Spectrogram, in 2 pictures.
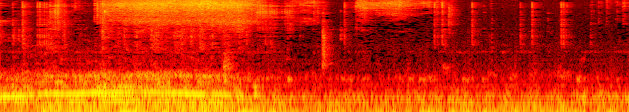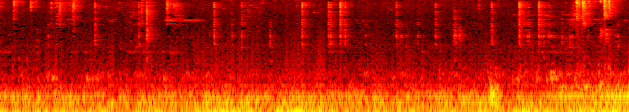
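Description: Car driving slowly, heard from inside the cabin: a steady low rumble of engine and tyres, with a faint held tone during the first two seconds.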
